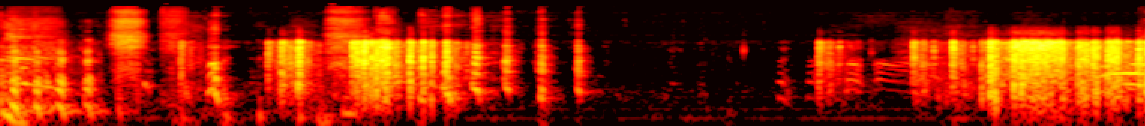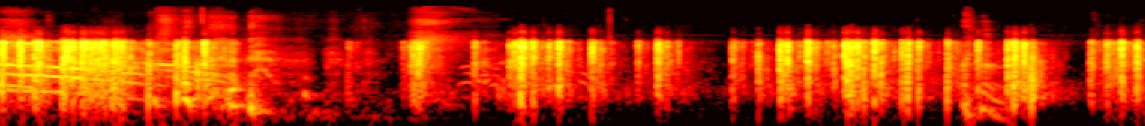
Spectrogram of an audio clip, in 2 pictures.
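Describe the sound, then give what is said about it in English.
Rapid strings of sharp firecracker pops set off to celebrate New Year crackle in dense, irregular bursts with brief pauses between, loud, sometimes overlapping into a continuous rattling barrage. “All right, now some firecrackers for you.”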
